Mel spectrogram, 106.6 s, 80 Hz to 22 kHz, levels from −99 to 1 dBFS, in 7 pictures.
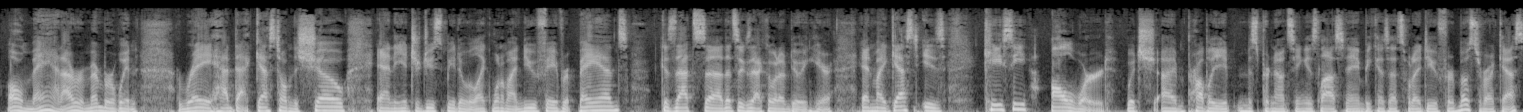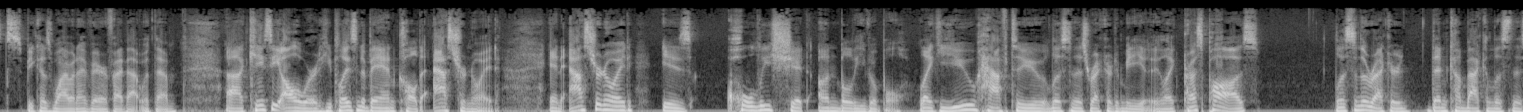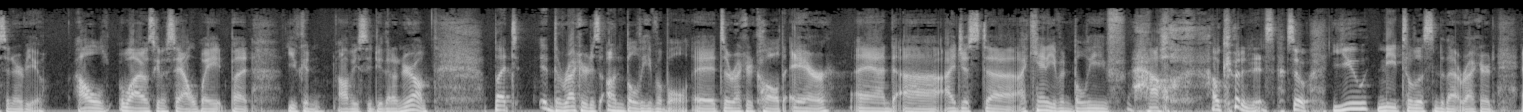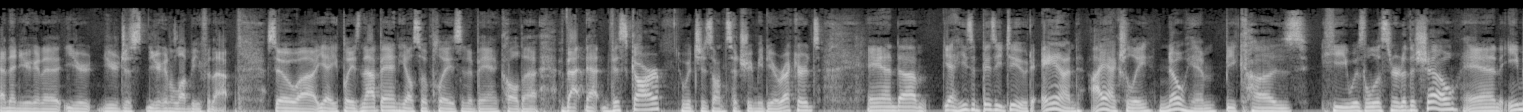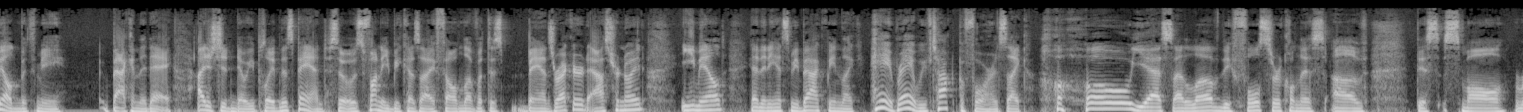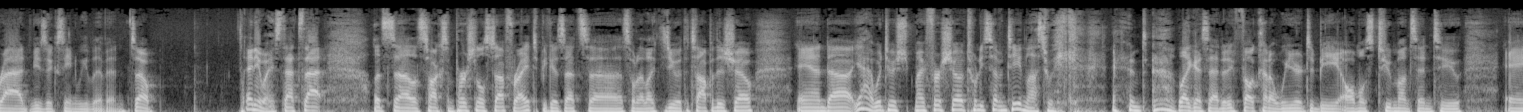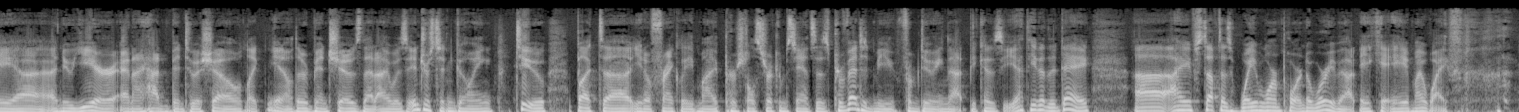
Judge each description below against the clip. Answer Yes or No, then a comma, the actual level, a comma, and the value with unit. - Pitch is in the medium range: No, low, 115 Hz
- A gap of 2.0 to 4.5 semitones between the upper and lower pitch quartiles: Yes, average, 4.2 semitones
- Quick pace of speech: Yes, fast, 220 wpm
